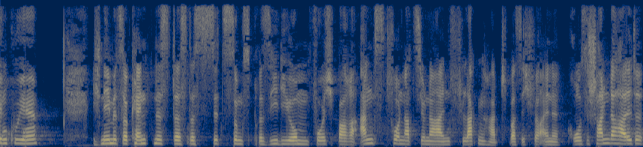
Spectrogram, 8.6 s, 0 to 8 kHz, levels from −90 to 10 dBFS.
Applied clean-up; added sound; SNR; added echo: neural mask model Resemble Enhance denoiser.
